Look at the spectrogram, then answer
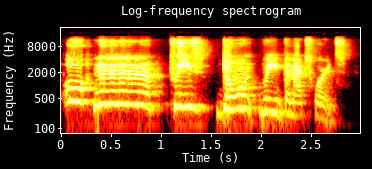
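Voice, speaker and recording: A woman reading the part of an anxious, vulnerable woman author at a play table read, speaking softly and hesitantly and breaking into alarmed cries. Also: high voice, very animated, moderate pace.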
